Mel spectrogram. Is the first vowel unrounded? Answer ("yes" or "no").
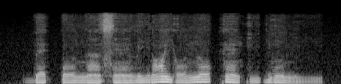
yes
